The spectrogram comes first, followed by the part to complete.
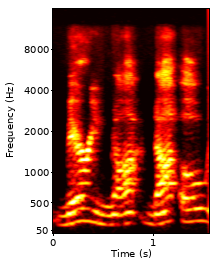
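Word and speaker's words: μεριμνάω: It's the merimnao is a Greek word. It's spelled MERIM A-O.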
